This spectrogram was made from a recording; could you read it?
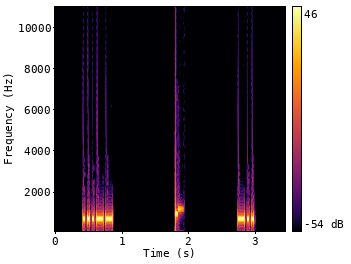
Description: Morse code, heard as a keyed tone, about 35 wpm, 700 Hz. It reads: 3 D
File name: Single-Letter-Number-35wpm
